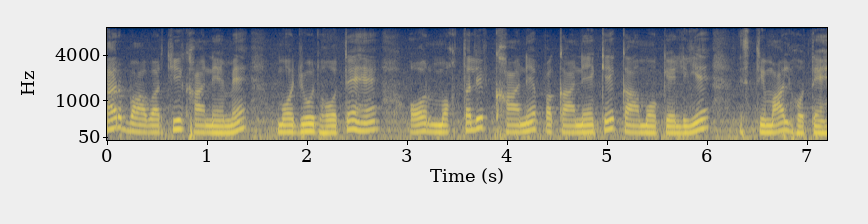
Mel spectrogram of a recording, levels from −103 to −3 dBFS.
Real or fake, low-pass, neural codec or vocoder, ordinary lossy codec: real; none; none; none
